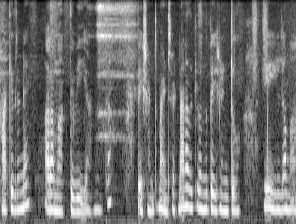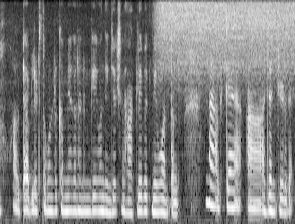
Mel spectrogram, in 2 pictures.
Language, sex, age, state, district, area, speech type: Kannada, female, 18-30, Karnataka, Koppal, urban, spontaneous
